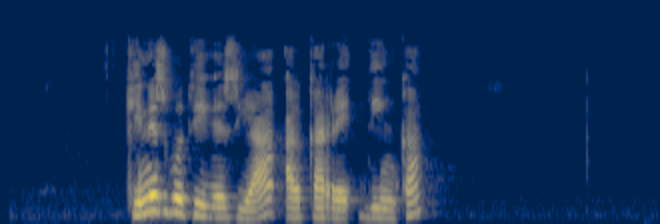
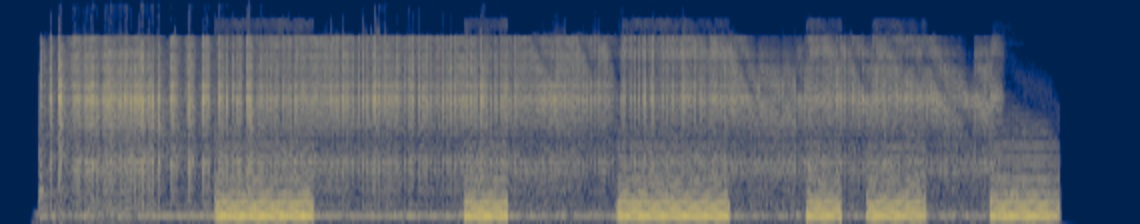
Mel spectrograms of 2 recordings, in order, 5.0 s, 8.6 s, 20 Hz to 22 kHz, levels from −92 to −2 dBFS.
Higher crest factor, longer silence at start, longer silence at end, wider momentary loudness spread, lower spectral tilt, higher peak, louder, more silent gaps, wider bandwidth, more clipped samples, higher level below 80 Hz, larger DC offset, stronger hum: about the same, 22 dB vs 20 dB; first, 0.95 s vs 0.3 s; first, 1.8 s vs 0.6 s; first, 13 LU vs 7 LU; first, -5 dB/octave vs -3.5 dB/octave; about the same, -8 dBFS vs -8 dBFS; about the same, -27 LUFS vs -27 LUFS; neither; second, 10.5 kHz vs 15.5 kHz; neither; second, -86 dBFS vs -48 dBFS; neither; neither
